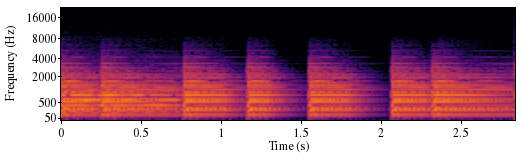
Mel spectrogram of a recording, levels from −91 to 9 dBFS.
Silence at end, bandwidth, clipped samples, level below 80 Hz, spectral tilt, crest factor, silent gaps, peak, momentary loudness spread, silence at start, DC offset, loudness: 0 s; 7.6 kHz; under 0.1%; -60 dBFS; -7.5 dB/octave; 14 dB; none; -6 dBFS; 4 LU; 0 s; under 0.1%; -21 LUFS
